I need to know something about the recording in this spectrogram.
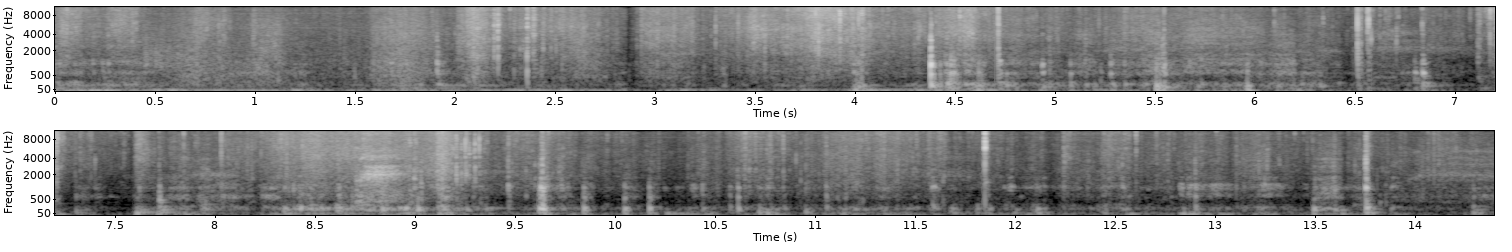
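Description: Handling noise from a camera being picked up, carried and repositioned through dry oak brush: rustling, with irregular knocks and clicks against the microphone and the brushing of dry branches.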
